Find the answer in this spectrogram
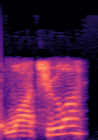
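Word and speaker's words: Wauchula: Help me with the pronunciation of your town in Florida. – That would be Wachula. – Wachula.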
